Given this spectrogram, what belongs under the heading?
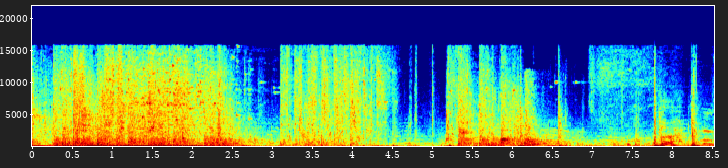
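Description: Gunmen fire at Spider-Man in the PS4 video game, producing rapid crackling bursts and thuds of shots over clattering action, with a brief shouted voice in the mix.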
